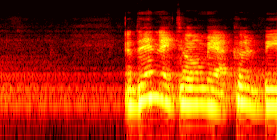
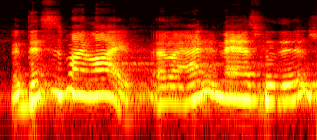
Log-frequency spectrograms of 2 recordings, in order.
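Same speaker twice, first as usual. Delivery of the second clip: much higher, whining complaint; whiny lament; 8 semitones higher than usual. Retold or imitated. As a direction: plead like the victim of fate. Mock lament at the punchline.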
